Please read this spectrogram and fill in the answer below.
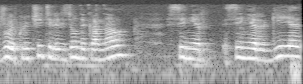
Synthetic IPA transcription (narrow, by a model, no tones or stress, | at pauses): ʐojfklʲʉt͡ɕitʲɪlʲɪvʲɪzʲɪo̞nːɨjkɐnalˠ | sʲɪnʲ | sʲɪnʲɪrɡʲijə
